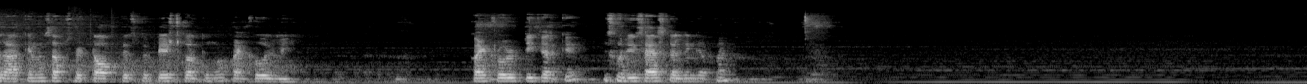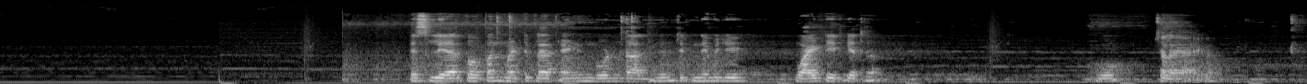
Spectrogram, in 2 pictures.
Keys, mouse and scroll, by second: 2.6 ctrl+v, 6.3 ctrl+t, 8.0 click, 13.0 click, 17.9 click, 20.5-20.8 alt+scroll up 1, 22.8-23.7 ctrl+scroll up 2, 24.9 ctrl+=, 25.3-26.1 typing.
